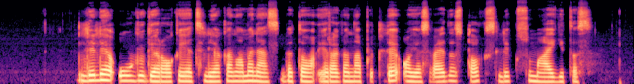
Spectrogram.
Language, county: Lithuanian, Kaunas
